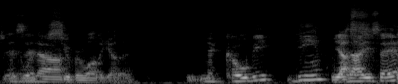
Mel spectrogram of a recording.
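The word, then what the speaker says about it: Nakobe: N'Kobe Dean?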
